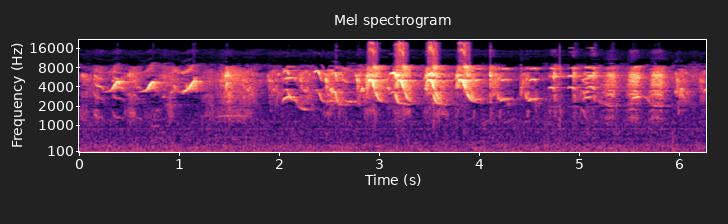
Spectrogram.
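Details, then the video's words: Crested myna producing rapid chattering calls, grating squawks and bright looping whistles, about three notes a second, loudest in the middle, over a soft constant outdoor hiss. "Crested Myna Sound Effect | Acridotheres cristatellus |Som de Myna com crista"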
